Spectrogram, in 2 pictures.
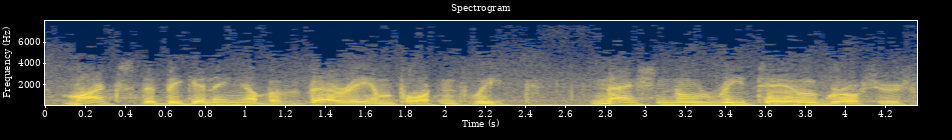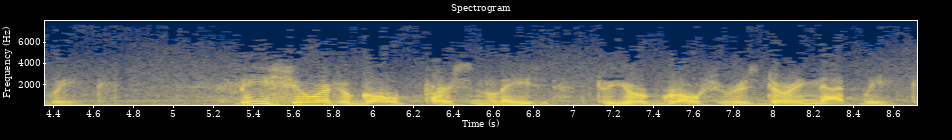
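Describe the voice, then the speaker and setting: An American man with a medium-pitched voice plays a 1930s radio announcer, reading a script in a formal, polished manner. The audio is narrow and tinny, a thin, faintly hissy recording in the style of 1930s radio.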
